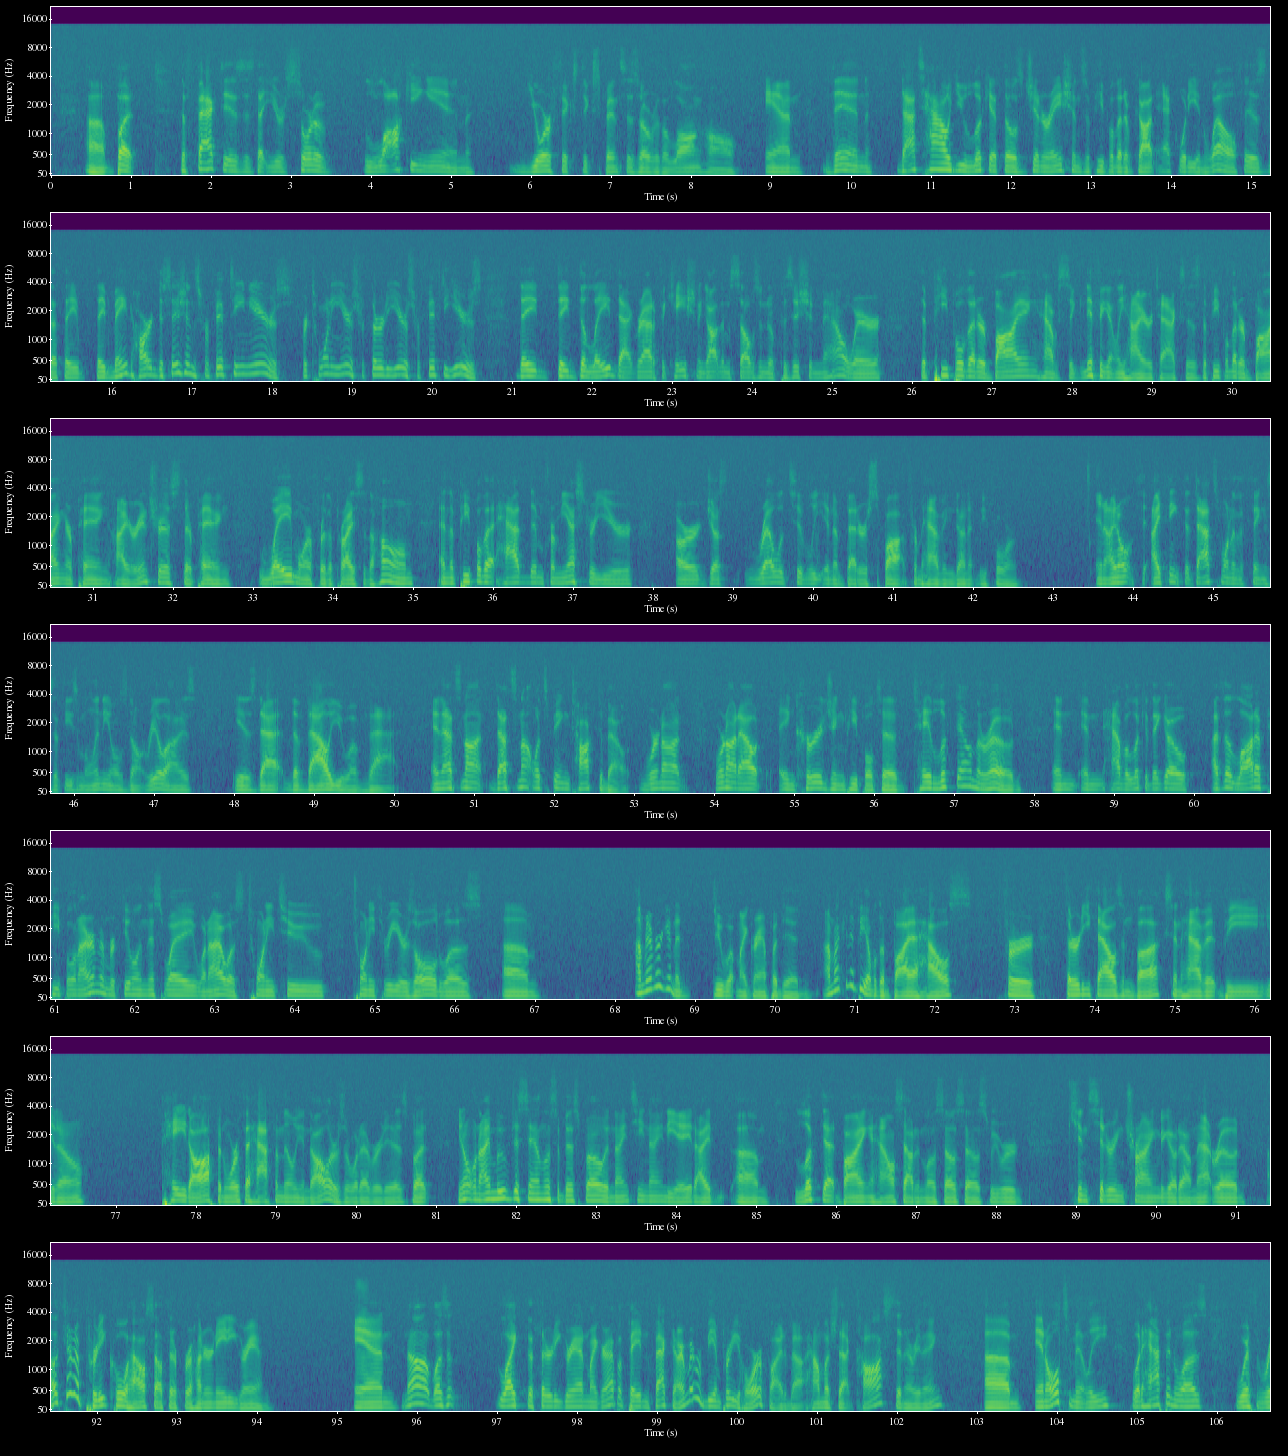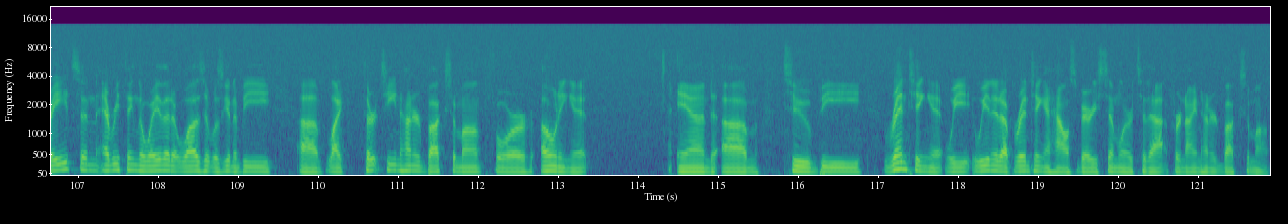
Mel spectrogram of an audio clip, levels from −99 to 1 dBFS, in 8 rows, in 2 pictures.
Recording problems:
hiss; noticeable; throughout; 15 dB below the speech

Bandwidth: 14 kHz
